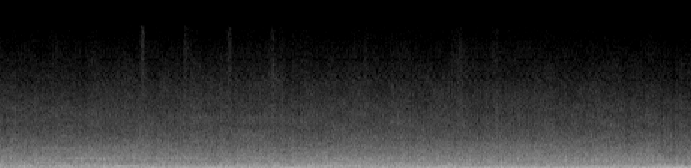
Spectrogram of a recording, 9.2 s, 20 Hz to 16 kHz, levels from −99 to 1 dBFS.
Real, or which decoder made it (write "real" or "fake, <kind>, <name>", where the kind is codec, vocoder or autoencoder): fake, codec, SNAC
